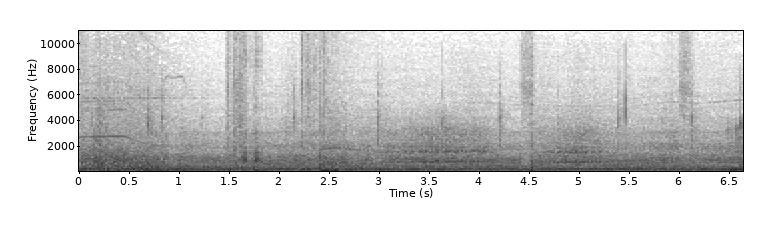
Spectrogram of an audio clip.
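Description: Engine of the Batmobile racing in Hot Wheels Unleashed on Xbox Series X, a loud, steady drone with game music and effects layered over it.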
